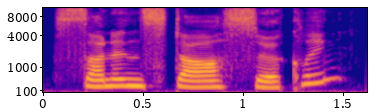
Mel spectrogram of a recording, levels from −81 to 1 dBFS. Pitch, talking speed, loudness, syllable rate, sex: 250 Hz, 150 wpm, -15 LUFS, 3.8 syllables/s, female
